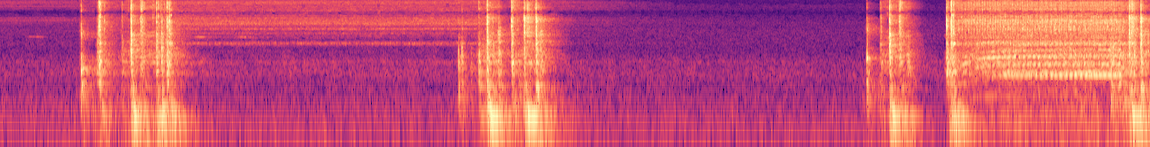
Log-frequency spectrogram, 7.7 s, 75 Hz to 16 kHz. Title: Onkyo TA-2800 Auto Accubias won't start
